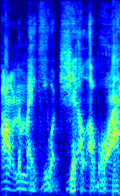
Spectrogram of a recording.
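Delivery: put-on crotchety, cranky old-woman voice. Retelling what an old woman said to him: crotchety Joan Rivers voice. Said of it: "with this crotchety fucking Joan Rivers voice".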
